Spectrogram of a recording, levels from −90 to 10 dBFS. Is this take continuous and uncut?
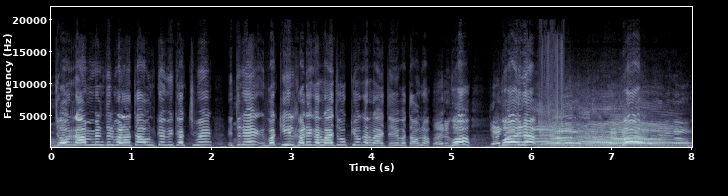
yes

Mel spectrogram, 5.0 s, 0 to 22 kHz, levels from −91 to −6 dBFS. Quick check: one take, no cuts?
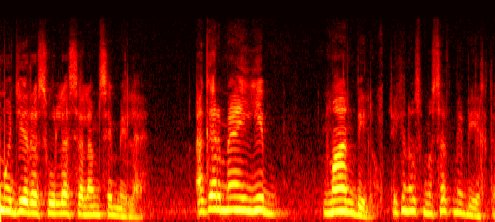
no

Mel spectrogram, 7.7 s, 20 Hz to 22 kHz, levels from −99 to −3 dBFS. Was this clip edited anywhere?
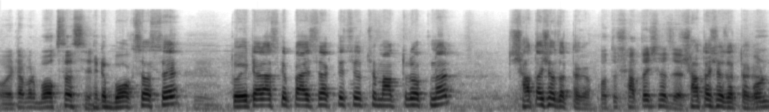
no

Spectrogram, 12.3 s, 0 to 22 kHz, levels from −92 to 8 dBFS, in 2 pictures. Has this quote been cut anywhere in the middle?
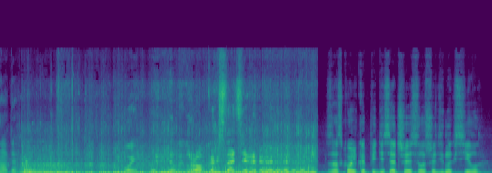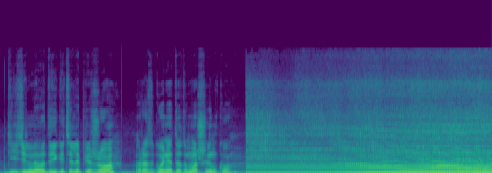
yes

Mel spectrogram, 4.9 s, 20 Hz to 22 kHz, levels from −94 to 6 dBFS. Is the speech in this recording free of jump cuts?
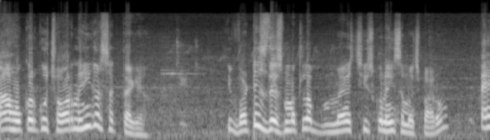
yes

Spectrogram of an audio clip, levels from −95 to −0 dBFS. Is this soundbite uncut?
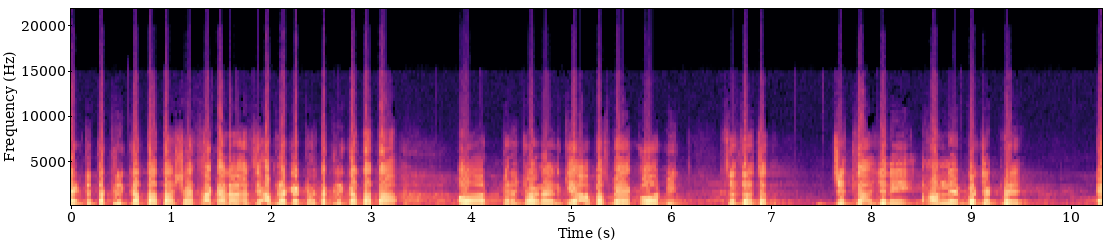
yes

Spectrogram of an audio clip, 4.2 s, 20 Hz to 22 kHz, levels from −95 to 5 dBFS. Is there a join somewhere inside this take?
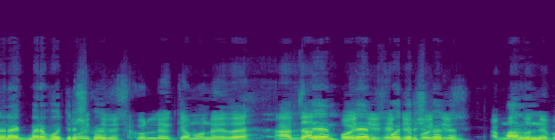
no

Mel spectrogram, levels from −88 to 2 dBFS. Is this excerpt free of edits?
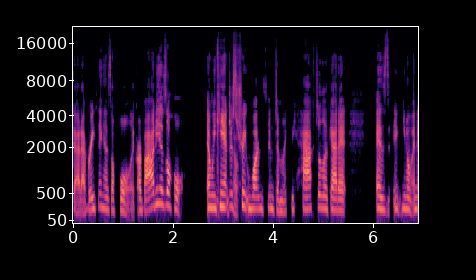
yes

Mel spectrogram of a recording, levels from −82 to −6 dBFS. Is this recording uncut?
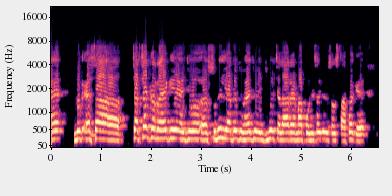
yes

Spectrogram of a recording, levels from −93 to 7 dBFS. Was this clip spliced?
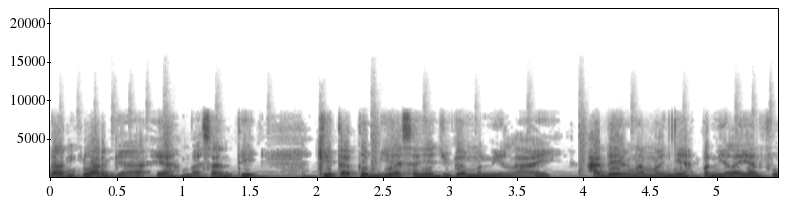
no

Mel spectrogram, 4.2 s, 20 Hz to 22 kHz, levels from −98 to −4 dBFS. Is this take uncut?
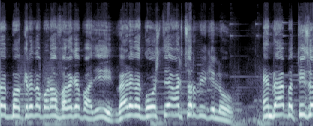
yes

